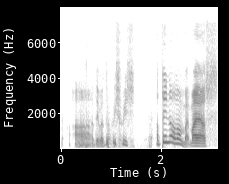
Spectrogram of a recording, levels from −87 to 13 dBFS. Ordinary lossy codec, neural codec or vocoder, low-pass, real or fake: none; codec, 16 kHz in and 24 kHz out, 1 kbps, XY-Tokenizer; 7.2 kHz; fake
